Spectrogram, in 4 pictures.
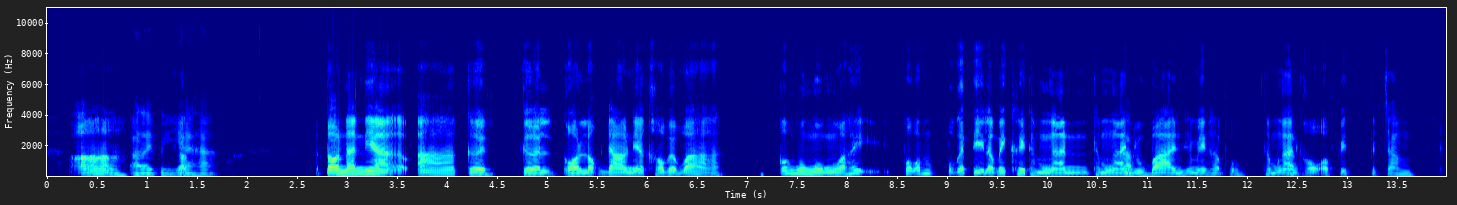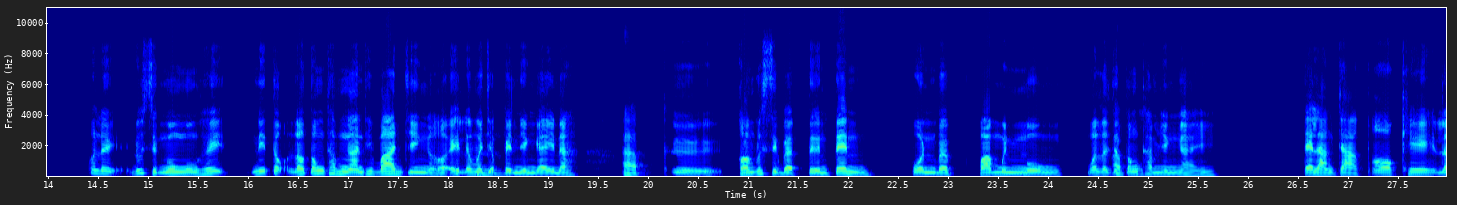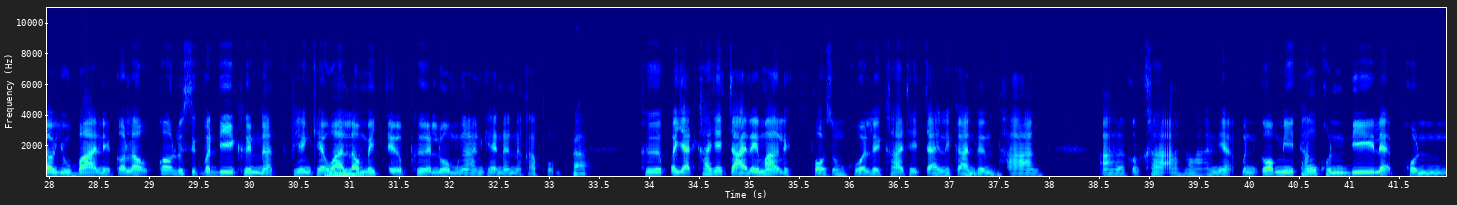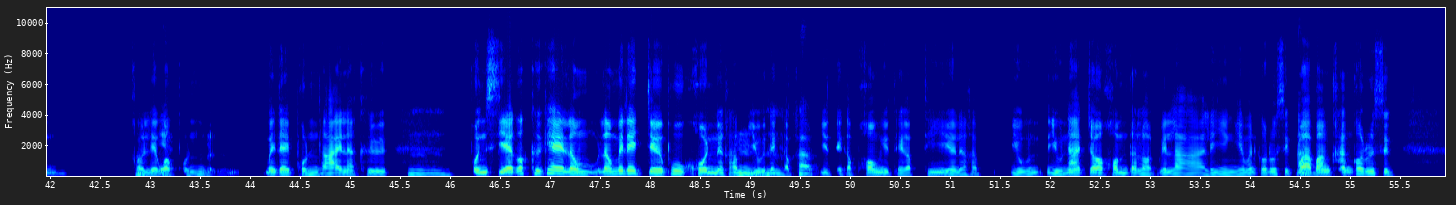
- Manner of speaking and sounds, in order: tapping; other background noise; "โอเค" said as "ออเค"; other noise
- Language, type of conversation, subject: Thai, unstructured, โควิด-19 เปลี่ยนแปลงโลกของเราไปมากแค่ไหน?
- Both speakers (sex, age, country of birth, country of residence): male, 20-24, Thailand, Thailand; male, 30-34, Indonesia, Indonesia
